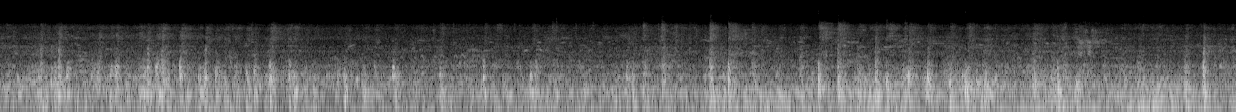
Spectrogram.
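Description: Passenger train running, heard from on board: a steady rumble with the wheels clattering irregularly over rail joints.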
